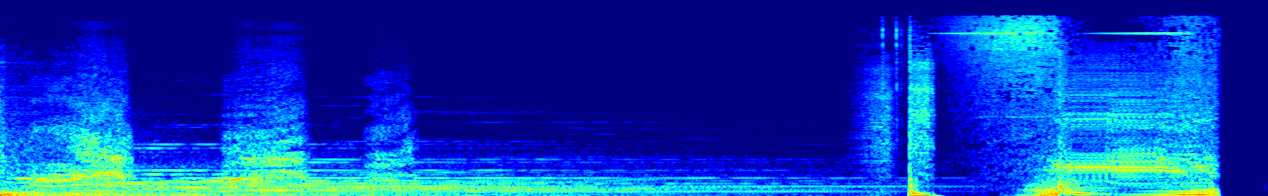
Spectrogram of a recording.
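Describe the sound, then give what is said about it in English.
A grizzly bear roars in deep, rumbling bursts that blend into a long, sustained growl, then a sharp snap is followed by a loud, harsh roaring blast before it cuts off. “it's a grizzly. Should we get out of here? No. We're gonna watch and listen.”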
